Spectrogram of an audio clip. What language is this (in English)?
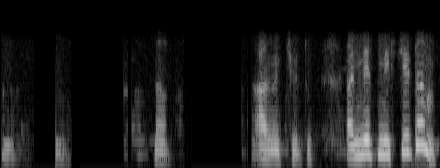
Sanskrit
